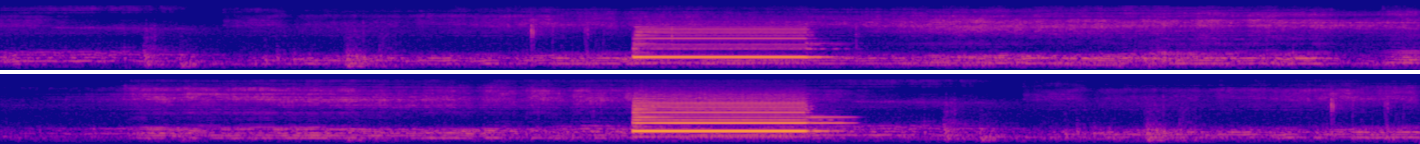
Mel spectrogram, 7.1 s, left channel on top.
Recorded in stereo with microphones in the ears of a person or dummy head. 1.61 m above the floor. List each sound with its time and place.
3.2 s an alarm: 50° right (ahead or behind), 1.0 m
